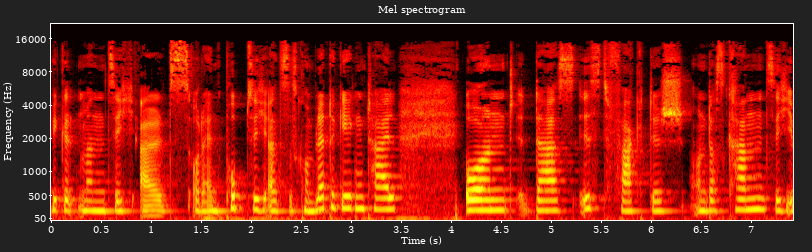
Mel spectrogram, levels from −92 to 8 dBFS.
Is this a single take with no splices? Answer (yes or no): no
